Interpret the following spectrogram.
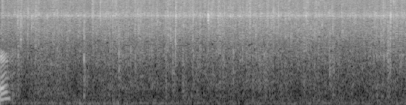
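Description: Low, steady hiss of outdoor background noise with a few faint ticks.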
